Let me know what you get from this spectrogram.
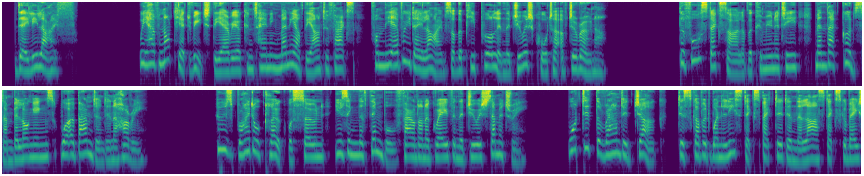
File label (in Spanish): audioguia; museujueus engl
